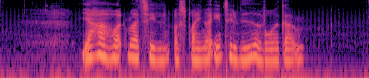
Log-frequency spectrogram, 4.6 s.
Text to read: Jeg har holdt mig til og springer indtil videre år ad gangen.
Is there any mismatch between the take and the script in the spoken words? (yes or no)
no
